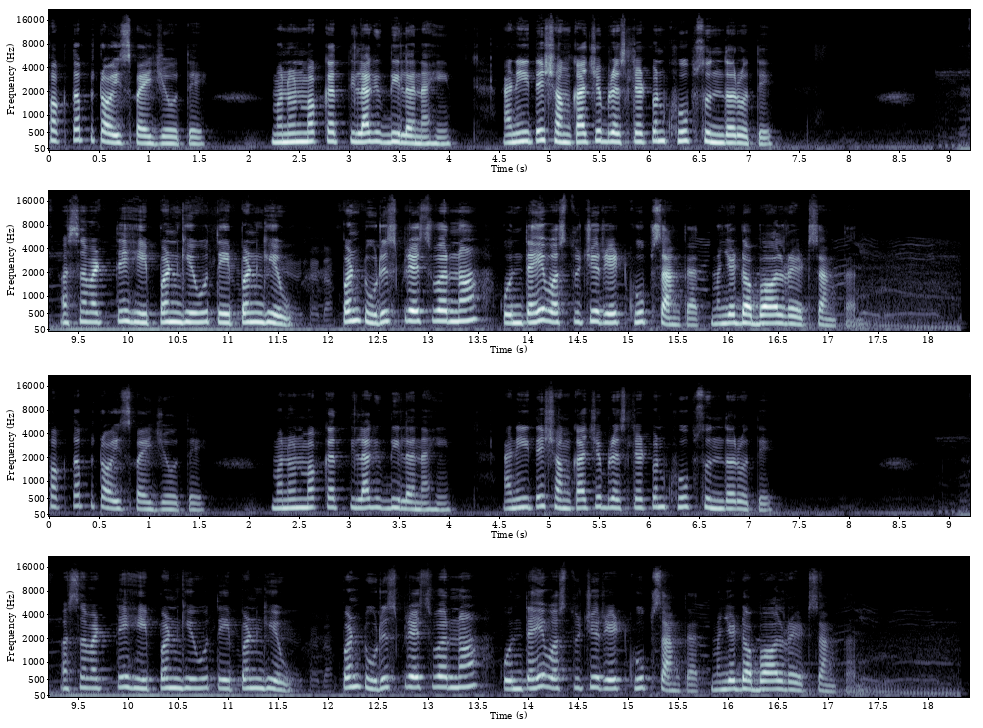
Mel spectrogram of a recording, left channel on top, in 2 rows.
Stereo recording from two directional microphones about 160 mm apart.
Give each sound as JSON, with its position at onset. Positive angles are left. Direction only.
{"t": 0.0, "sound": "a woman's voice", "side_deg": 20}
{"t": 9.3, "sound": "a woman's voice", "side_deg": 15}
{"t": 11.6, "sound": "a sound", "side_deg": 0}
{"t": 12.1, "sound": "a woman's voice", "side_deg": 15}
{"t": 15.7, "sound": "speech", "side_deg": 0}
{"t": 16.0, "sound": "a woman's voice", "side_deg": 15}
